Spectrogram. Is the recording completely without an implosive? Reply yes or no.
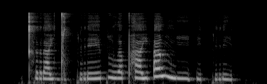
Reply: yes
